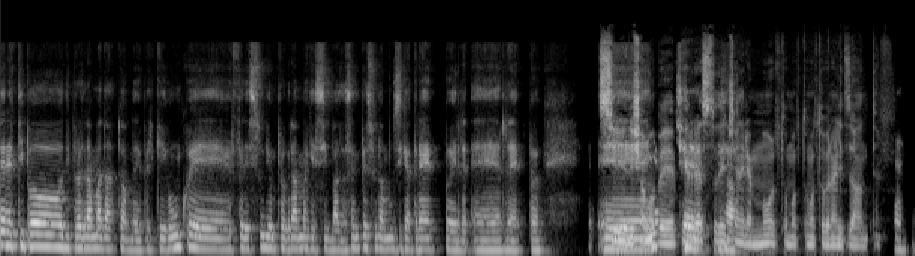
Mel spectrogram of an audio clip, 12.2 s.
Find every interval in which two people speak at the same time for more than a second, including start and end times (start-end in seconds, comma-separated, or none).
7.9-9.9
